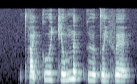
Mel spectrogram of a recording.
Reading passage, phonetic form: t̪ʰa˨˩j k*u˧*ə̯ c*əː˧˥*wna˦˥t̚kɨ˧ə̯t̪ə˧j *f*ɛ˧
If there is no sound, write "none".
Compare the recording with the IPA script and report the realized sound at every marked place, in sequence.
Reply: u˧, ə˧˥, f

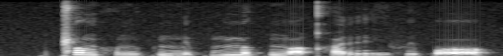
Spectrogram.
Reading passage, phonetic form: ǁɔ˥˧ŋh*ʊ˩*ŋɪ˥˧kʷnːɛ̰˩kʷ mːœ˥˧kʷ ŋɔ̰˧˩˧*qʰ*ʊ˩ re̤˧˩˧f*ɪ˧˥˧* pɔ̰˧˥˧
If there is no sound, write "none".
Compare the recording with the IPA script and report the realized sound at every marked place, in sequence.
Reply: ʊ˩, qʰ, ɪ˩

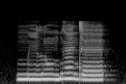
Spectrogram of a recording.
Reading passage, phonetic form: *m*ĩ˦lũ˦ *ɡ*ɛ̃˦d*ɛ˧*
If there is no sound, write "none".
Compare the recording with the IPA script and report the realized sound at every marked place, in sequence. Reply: m, ɡ, ɛ˧

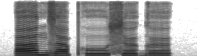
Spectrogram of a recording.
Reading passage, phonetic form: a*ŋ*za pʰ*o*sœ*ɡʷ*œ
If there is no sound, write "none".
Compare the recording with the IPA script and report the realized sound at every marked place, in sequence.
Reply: n, oː, ɡ

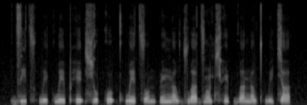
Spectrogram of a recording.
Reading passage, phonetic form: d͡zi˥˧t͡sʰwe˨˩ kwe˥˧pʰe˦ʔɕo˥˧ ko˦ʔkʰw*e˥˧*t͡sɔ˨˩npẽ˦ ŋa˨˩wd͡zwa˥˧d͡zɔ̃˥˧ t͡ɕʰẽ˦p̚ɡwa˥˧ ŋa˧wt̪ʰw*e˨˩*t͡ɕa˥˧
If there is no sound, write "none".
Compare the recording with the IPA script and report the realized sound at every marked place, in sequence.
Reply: e˥˧, e˨˩

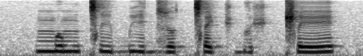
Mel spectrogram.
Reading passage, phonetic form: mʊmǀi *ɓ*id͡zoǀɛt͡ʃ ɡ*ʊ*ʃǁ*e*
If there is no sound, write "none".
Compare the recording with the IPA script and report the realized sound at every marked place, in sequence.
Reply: ɓ, ʊ, e

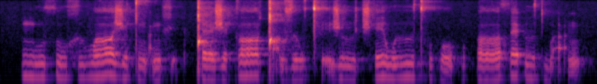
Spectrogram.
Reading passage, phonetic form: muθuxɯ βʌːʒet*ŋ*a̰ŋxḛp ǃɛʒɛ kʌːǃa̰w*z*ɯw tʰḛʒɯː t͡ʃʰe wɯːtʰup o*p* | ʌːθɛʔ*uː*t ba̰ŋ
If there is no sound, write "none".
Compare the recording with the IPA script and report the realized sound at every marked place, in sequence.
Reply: ŋ, z, p, ɯː

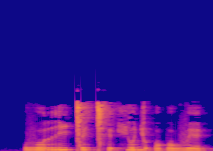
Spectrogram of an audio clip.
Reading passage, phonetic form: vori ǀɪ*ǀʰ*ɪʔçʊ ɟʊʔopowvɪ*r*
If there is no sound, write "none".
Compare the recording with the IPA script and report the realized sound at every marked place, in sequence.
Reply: ǀʰ, none

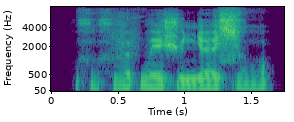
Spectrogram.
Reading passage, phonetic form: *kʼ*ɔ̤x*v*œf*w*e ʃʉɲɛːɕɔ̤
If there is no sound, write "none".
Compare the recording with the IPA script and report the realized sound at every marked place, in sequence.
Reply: x, v, w

